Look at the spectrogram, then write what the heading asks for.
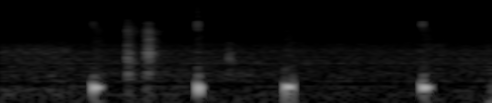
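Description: Several soft, separate clicks spaced irregularly over a couple of seconds as someone types on a computer keyboard to search online, with a quiet background and no voices.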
